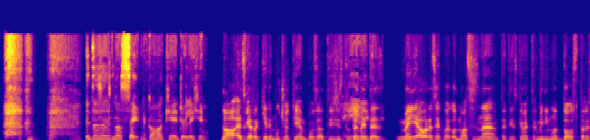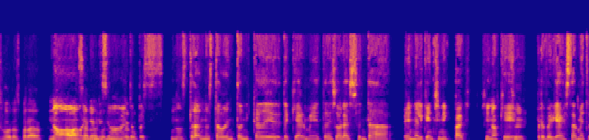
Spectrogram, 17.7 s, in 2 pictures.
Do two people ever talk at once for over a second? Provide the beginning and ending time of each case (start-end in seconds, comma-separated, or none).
9.6-11.0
